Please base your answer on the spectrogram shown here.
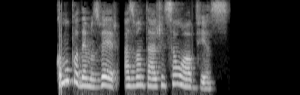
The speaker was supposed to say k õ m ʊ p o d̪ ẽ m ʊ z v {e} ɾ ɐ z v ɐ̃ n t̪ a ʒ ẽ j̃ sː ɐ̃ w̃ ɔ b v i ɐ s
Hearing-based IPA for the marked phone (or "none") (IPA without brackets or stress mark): e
